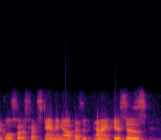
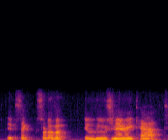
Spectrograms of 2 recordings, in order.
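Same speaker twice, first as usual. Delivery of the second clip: normal talking voice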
